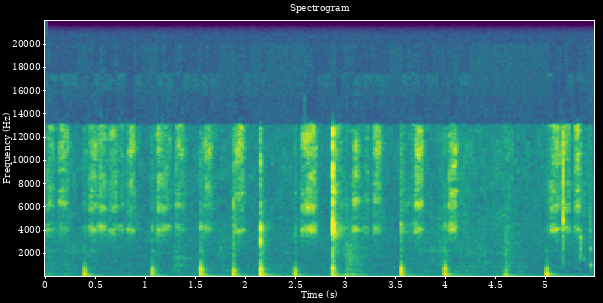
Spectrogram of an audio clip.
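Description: Chalk or marker strokes on a classroom board while writing out a Class 7 linear equation, a series of sharp taps and short scratchy strokes in an irregular rhythm, close and fairly quiet.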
